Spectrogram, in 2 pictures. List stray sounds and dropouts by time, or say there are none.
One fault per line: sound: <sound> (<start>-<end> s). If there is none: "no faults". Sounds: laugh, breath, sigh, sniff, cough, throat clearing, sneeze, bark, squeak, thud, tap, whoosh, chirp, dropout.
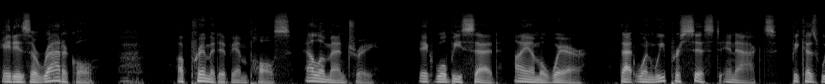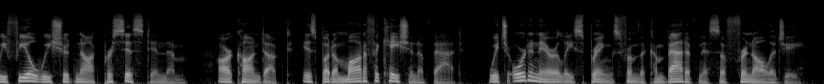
sound: breath (1.2-1.6 s)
